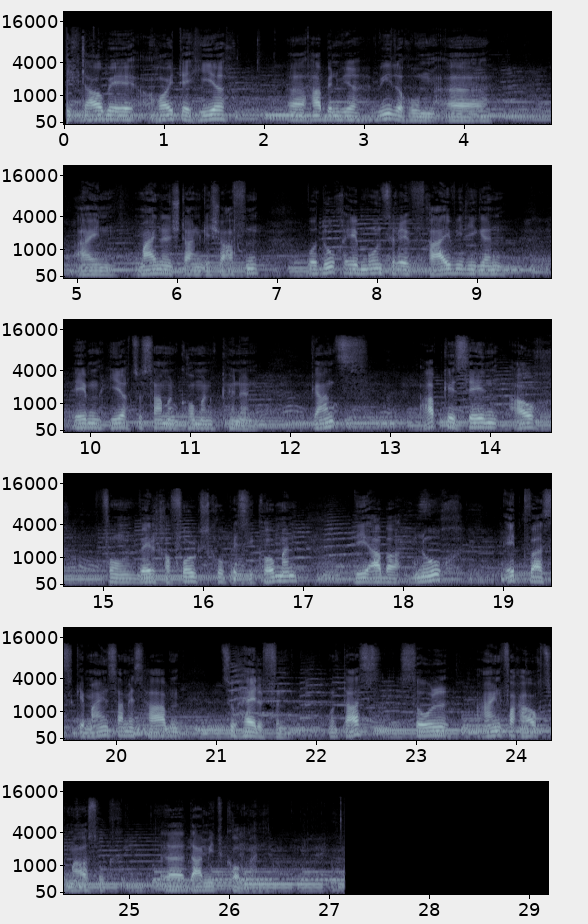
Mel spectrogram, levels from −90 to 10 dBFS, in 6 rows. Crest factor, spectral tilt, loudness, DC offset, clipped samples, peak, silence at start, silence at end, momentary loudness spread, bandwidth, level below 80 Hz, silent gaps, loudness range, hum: 20 dB; -7 dB/octave; -30 LUFS; under 0.1%; under 0.1%; -10 dBFS; 0 s; 2.05 s; 10 LU; 13.5 kHz; -58 dBFS; none; 3 LU; none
